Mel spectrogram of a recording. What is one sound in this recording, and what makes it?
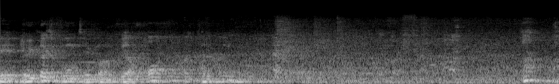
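A young man speaks into a microphone over loudspeakers, in a large echoing hall.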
